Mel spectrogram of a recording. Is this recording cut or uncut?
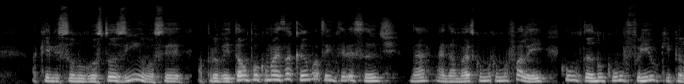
cut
